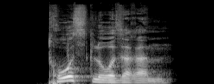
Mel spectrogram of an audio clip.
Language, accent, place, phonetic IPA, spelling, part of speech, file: German, Germany, Berlin, [ˈtʁoːstloːzəʁəm], trostloserem, adjective, De-trostloserem.ogg
- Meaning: strong dative masculine/neuter singular comparative degree of trostlos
